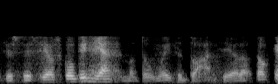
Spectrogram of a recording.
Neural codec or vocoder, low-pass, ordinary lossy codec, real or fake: codec, 16 kHz in and 24 kHz out, 0.4 kbps, LongCat-Audio-Codec, fine tuned four codebook decoder; 3.6 kHz; AAC, 16 kbps; fake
